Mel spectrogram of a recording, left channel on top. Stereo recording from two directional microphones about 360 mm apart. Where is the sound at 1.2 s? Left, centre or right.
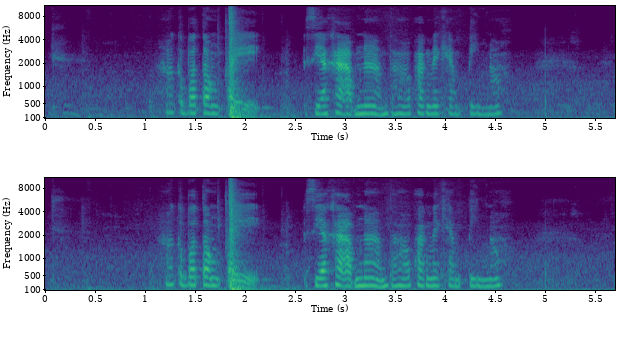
Centre.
